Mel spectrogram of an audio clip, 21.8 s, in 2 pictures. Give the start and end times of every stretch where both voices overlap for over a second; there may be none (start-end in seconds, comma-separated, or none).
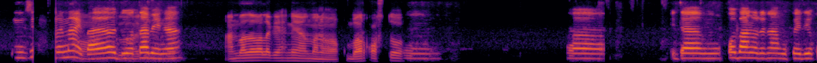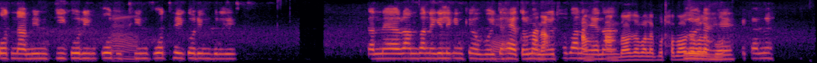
1.0-2.3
